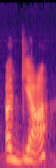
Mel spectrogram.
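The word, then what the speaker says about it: Ajna: So one of your chakras is called Agya chakra. That's spelled A-J-N-A, pronounced Agya, and that means command center.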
